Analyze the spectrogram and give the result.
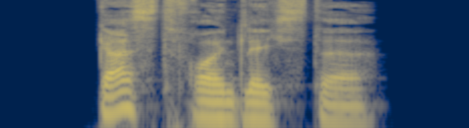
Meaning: inflection of gastfreundlich: 1. strong/mixed nominative/accusative feminine singular superlative degree 2. strong nominative/accusative plural superlative degree
- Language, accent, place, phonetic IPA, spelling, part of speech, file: German, Germany, Berlin, [ˈɡastˌfʁɔɪ̯ntlɪçstə], gastfreundlichste, adjective, De-gastfreundlichste.ogg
